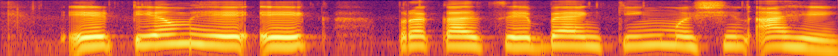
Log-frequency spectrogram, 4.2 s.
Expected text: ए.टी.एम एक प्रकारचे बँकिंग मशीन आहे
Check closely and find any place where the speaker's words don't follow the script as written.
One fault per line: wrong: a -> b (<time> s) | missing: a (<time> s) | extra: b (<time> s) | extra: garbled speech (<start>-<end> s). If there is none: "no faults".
extra: हे (1.0 s)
